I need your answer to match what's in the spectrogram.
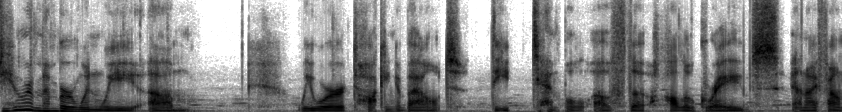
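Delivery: quiet, brought-down voice. A character in the archive asks a companion about earlier findings, in a lowered voice. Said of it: "lowers his voice a little bit".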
